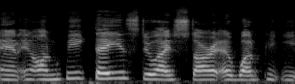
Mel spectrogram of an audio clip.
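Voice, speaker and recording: On a very clean recording with a silent background, a woman speaks with a Danish accent. Her voice is fairly high, with ordinary pitch variation. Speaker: vtuber streamer. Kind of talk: live gameplay stream chat. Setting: live stream. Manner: halting.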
